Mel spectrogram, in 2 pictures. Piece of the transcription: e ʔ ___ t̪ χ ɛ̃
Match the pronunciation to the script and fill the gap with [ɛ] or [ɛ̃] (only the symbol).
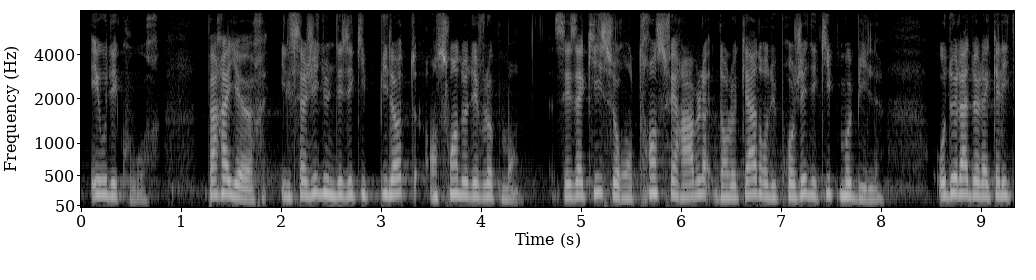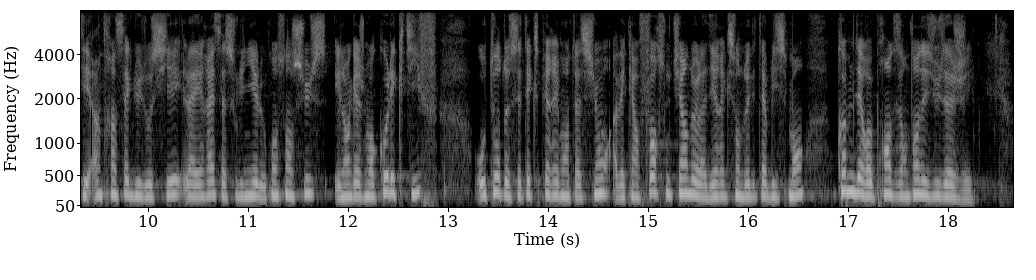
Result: ɛ̃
